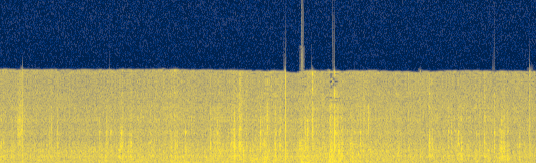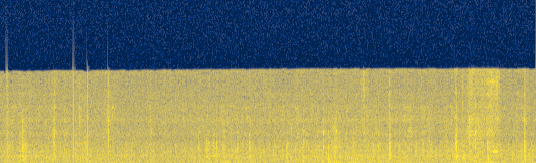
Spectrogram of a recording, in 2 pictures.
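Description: Game-drive vehicle driving on a rough dirt track: steady engine and tyre noise with constant small rattles and knocks, and one heavy jolt about three seconds in.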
